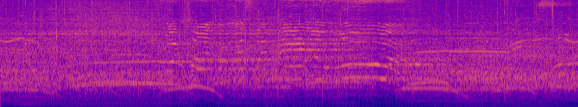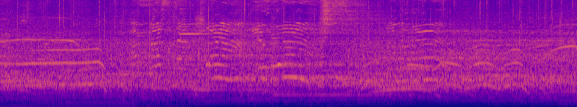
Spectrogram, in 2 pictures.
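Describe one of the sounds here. A large crowd cheers and screams loudly in a big echoing arena.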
